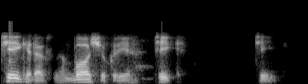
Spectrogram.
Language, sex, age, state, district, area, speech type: Urdu, male, 18-30, Delhi, Central Delhi, urban, conversation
